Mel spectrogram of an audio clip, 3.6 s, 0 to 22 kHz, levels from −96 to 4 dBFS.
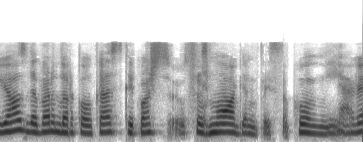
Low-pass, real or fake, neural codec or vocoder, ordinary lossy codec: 7.2 kHz; fake; codec, 16 kHz, 1 kbps, FreqCodec, larger model; AAC, 32 kbps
